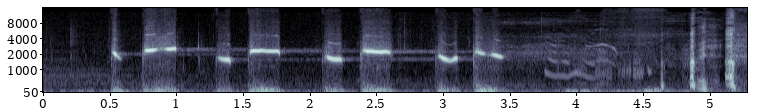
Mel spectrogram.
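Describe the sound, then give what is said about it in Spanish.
A person whistles a series of short, chirpy calls imitating a little bird, about eight quick bursts in an uneven rhythm, fairly loud, ending in a few softer wavering whistles. “Me he convertido en pajarito para llegar a Venezuela.”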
